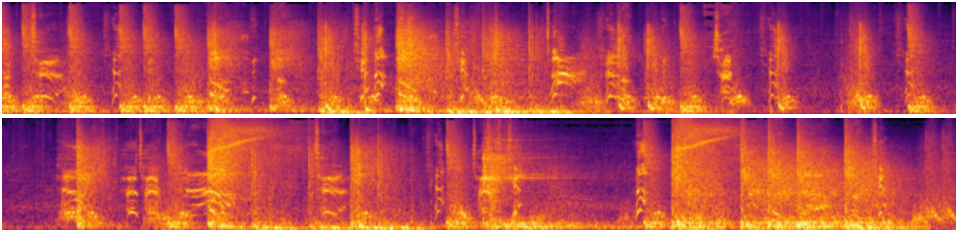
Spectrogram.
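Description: Fighters grunt and shout with effort.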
